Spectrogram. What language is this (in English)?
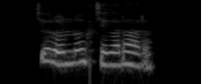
Kalenjin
